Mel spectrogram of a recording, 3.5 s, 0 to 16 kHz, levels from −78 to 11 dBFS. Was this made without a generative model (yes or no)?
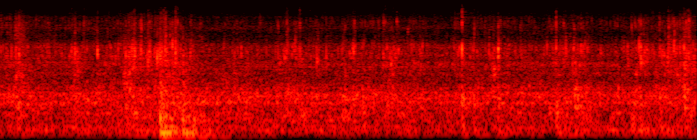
yes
